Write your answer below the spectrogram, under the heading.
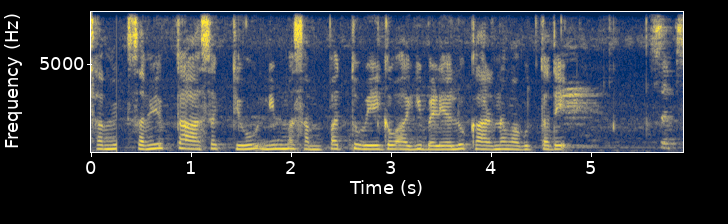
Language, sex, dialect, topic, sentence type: Kannada, female, Dharwad Kannada, banking, statement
